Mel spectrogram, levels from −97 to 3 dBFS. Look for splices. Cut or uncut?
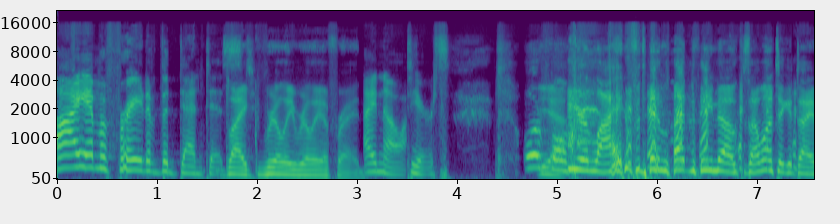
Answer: cut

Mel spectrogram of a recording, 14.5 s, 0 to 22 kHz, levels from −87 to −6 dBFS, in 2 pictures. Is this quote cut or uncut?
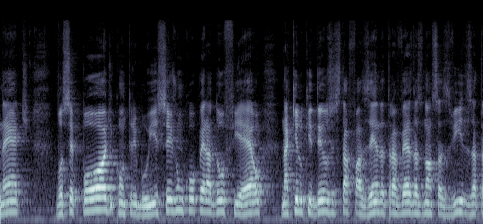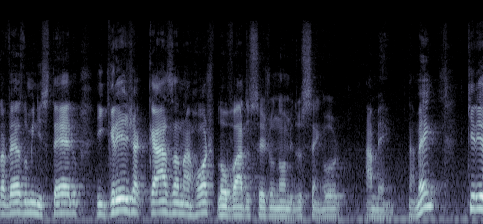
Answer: cut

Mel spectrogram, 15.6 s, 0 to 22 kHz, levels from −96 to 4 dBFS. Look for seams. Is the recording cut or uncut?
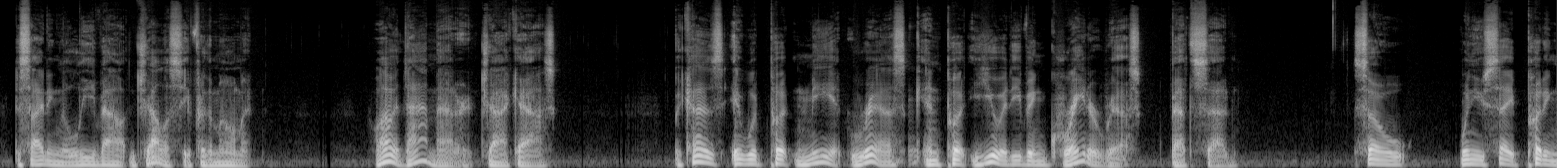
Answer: uncut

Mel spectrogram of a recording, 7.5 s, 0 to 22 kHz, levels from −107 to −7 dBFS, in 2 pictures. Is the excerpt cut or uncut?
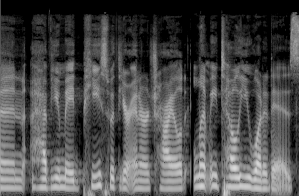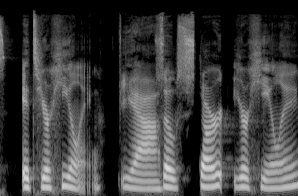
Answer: cut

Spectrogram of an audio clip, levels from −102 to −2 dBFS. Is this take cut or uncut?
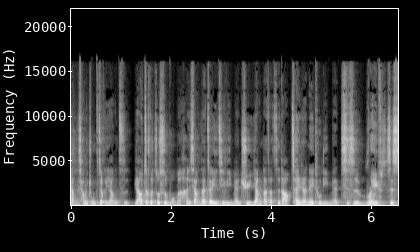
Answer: uncut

